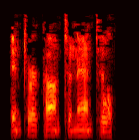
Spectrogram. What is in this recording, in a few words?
"intercontinental", English; adjectives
